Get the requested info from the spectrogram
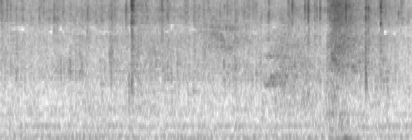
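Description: Beaten egg sizzling faintly on the hot ridged plate of an electric contact grill, with a couple of small knocks.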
